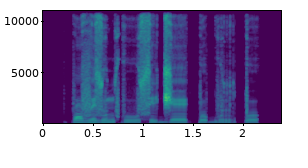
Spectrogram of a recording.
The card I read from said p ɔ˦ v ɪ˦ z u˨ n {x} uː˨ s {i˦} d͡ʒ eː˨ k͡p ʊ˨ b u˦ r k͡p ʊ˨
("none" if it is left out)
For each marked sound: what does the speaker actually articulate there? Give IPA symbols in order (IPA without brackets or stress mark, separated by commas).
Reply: k, i˨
